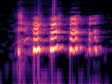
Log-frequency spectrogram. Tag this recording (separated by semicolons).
woman; voice; female; english; speak; talk; girl; laugh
